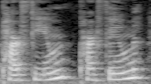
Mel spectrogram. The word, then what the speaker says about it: parfum: I'm going to say it how it's spelled, but it may just be pronounced as perfume, but parfum, P-A-R-F-U-M, or fragrance.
